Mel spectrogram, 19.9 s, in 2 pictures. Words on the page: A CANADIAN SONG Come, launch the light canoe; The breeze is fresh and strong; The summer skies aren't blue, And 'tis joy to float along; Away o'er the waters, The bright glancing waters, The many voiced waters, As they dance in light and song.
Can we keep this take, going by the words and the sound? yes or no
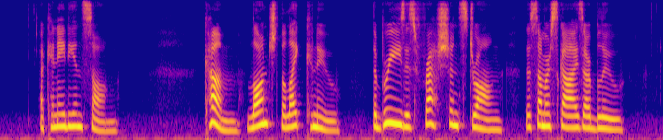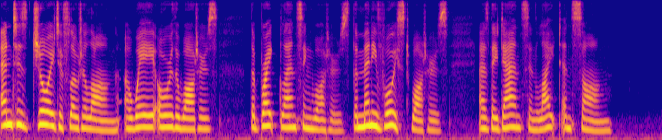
no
